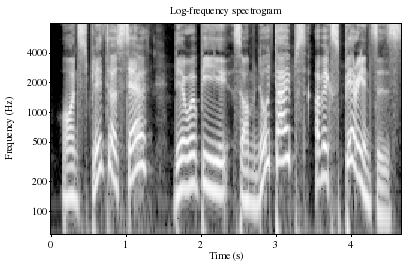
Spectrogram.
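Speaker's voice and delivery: put-on very high, swooping, sing-song French accent. Co-hosts try a voice reading a Guillemot interview quote; Guillemot impression, high-pitched. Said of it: "He has a very high-pitched voice".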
